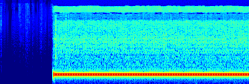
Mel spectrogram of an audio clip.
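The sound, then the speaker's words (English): A steady electronic phone tone hums for about two seconds and then cuts off, like a single ringback burst on a call that goes unanswered. It's clear, with no voices. “The guy's not fucking picking up his phone.”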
